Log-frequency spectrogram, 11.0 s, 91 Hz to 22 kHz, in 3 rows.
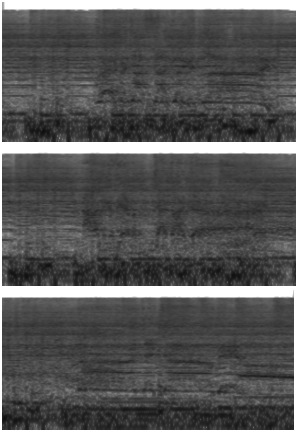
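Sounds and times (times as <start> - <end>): distorted guitar: 0.0 - 11.0
fast pounding drums: 0.0 - 11.0
yelled vocals: 1.0 - 11.0.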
